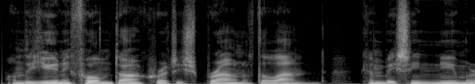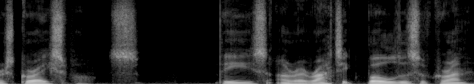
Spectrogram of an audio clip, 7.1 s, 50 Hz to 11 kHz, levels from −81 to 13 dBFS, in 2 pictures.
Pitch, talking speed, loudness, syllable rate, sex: 110 Hz, 175 wpm, -19 LUFS, 5.4 syllables/s, male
